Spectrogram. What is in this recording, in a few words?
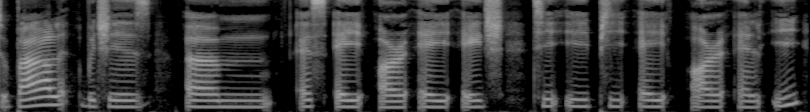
verification, very French, very confused BUT very excited, F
